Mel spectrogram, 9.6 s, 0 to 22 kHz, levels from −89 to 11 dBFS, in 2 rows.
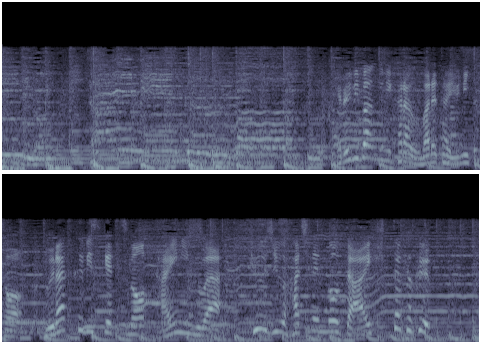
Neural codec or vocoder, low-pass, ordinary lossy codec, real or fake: none; 7.2 kHz; none; real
